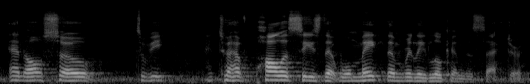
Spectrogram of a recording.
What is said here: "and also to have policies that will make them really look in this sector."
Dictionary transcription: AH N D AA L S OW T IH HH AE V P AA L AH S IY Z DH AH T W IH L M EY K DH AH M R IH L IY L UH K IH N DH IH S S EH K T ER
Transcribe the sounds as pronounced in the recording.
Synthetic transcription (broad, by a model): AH N AA L S OW T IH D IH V P AA L AH S IY Z DH AH T W IH L M EY K DH AH M R IH L IY L UH K IH N DH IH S S EH K T ER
